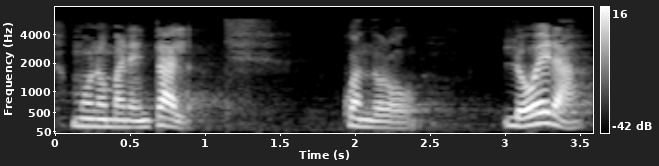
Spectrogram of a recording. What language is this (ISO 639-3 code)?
spa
